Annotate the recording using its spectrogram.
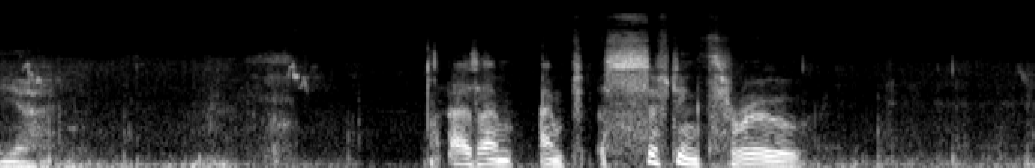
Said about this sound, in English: Yeah, my brain is going a mile a minute, and I apologize because what you're hearing is footsteps and bird song.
